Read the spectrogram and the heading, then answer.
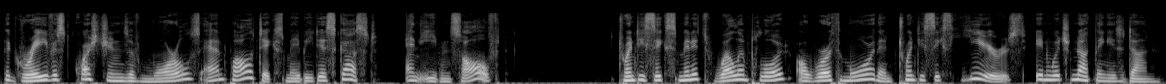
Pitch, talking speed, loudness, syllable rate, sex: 180 Hz, 155 wpm, -20 LUFS, 4.5 syllables/s, female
